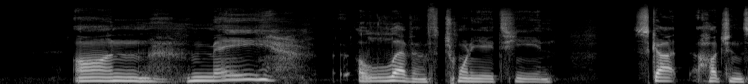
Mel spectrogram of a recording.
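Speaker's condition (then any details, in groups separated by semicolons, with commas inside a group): No condition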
